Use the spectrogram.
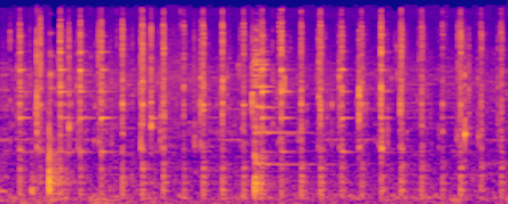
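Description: Four eggs whisked up with oil for a homemade carrot cake batter, a whisk clicking rapidly and rhythmically against the bowl, close and clear with no talking.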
